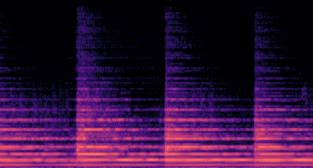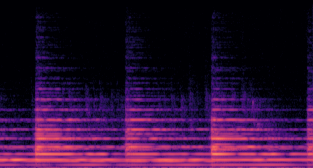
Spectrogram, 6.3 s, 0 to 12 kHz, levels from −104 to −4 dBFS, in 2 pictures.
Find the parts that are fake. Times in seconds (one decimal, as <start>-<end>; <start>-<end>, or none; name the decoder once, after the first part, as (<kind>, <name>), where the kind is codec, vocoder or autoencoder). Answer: 0.7-1.6 (autoencoder, DAC-VAE)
